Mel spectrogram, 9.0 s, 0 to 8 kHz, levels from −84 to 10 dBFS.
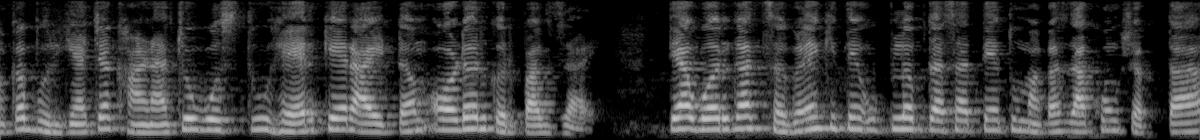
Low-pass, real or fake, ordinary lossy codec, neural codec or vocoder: none; real; none; none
